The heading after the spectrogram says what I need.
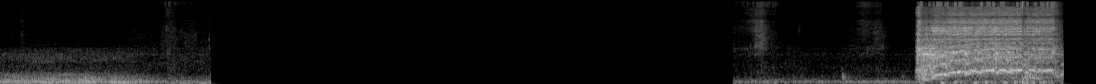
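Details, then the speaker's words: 2002 Hustler FastTrak Z 44in zero-turn mower, 18hp Honda GXV610: cranks, falls silent, then a sudden loud harsh blast as flame shoots out the intake; intake backfire from tight valve clearance (spec 0.015in intake, 0.020in exhaust). "okay so this thing here shot a flame out of the intake scary stuff so i'm gonna check the valves on it"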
